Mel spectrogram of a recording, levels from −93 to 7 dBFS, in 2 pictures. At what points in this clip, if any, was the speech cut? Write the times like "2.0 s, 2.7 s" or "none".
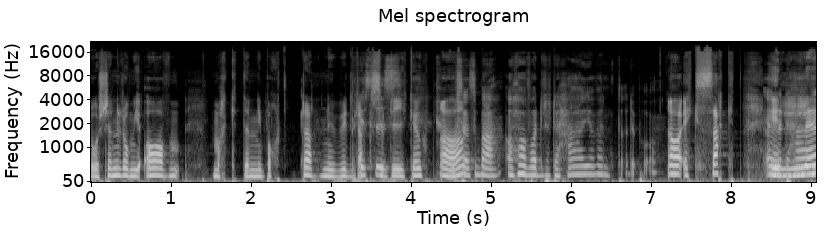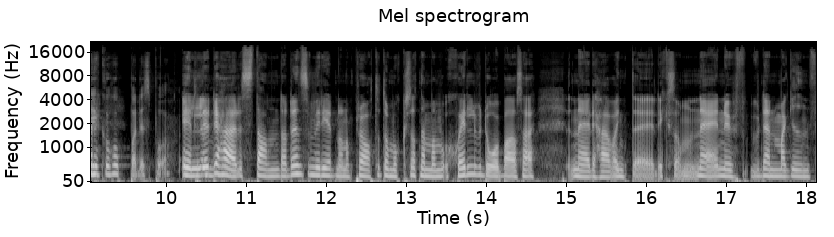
4.3 s, 15.0 s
